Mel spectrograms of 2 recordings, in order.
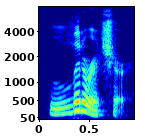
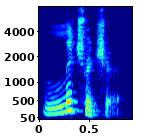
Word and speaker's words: literature: have for you is literature or somebody could say literature so you could pronounce it with four syllables or three syllables with it with either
